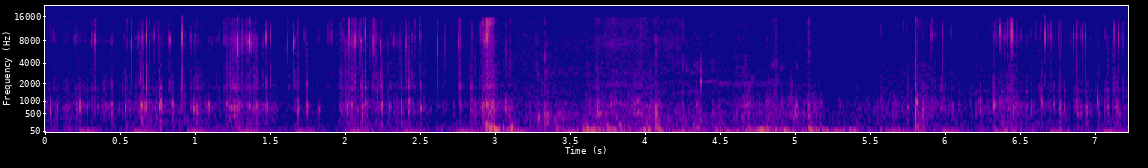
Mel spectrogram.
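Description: Long nails scratch and rub the bumpy surface of a small pink textured silicone or rubber scrubber held in one hand. The result is quiet, dense, crackly scratching made of many short, dry ticks with a low rumbling body and occasional bright clicks.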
